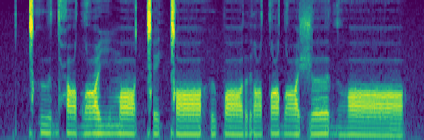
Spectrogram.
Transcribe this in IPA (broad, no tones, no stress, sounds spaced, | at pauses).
ǀʰ ɯ d ħ ɛ dˤ iː m ɒː ǀ e ǀ ɒː h ɯ p ɒː r e tˤ ə dˤ əː ʃ əː dʱ ɒː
